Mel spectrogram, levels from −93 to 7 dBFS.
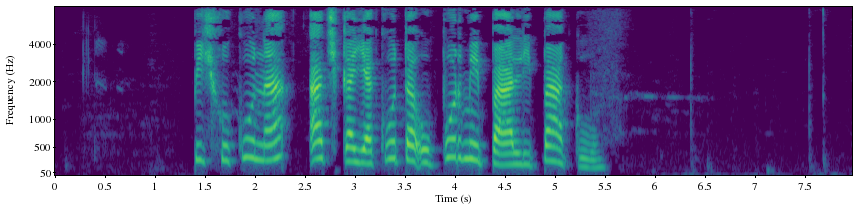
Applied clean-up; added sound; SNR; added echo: none; none; none; none.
